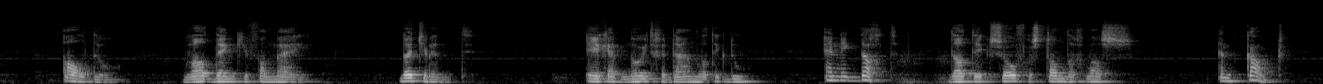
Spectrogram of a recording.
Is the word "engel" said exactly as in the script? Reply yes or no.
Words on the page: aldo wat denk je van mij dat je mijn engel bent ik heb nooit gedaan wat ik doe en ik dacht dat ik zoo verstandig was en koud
no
